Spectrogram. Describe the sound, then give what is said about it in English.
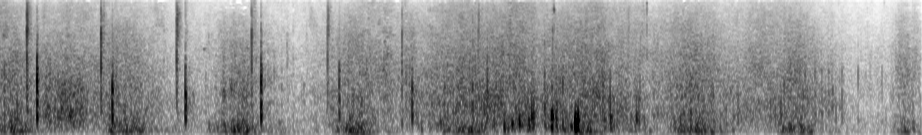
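Marching footsteps of an army approaching, heard as many steady, rhythmic thuds that keep an even pace and moderate loudness throughout, with no voices. “It sounds like marching. Hurry, we have to hide under the bed.”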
